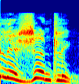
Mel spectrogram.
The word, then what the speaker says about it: diligently: For he that cometh to God must believe that he is, and that he is a rewarder of them that diligently. Did I say it right? No? Yes, pretty good. Diligently. Sometimes I put the accent at the wrong place and made my wife smile.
